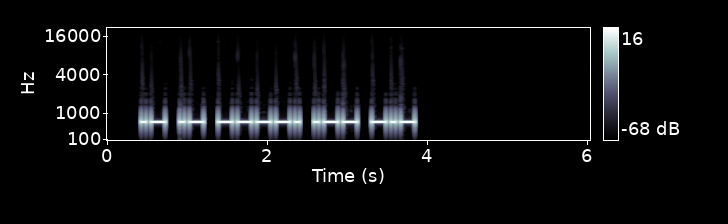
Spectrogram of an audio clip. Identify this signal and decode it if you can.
Morse code, heard as a keyed tone, about 21 wpm, 700 Hz. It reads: AA9WK
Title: USA Call Signs - 5 Characters - Repeated 3x - 20wpm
